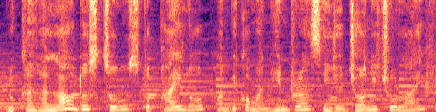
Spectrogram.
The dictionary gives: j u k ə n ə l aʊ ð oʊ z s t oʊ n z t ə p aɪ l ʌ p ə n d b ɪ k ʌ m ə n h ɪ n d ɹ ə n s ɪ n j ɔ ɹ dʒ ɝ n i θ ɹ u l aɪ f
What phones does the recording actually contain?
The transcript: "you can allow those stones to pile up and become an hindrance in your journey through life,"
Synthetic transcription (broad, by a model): j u k ə n ə l aʊ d oʊ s t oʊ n s t ə p aɪ l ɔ p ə n b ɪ k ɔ m ə n h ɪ n d ɹ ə n s ɪ n j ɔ dʒ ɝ n i t ɹ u l aɪ f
